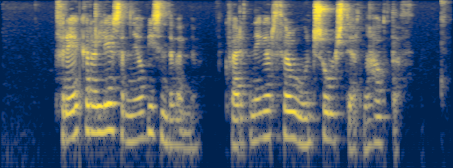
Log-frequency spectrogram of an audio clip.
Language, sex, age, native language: Icelandic, female, 30-39, Icelandic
